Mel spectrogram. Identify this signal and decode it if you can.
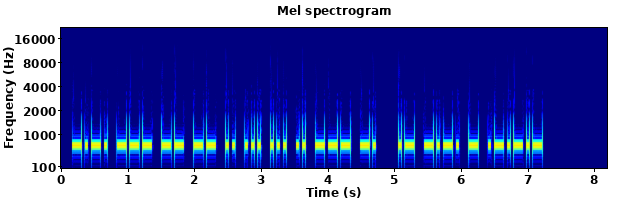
Morse code, heard as a keyed tone, about 25 wpm, 700 Hz. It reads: COMMISSION ACT.
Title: Sentences from Top 1400 Words 25wpm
